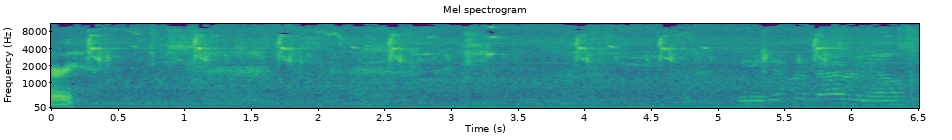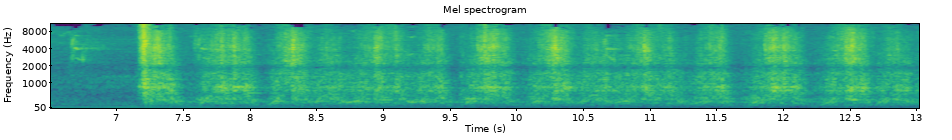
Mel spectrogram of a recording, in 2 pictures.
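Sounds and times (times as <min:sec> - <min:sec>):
car engine cranking: 0:06.6 - 0:13.0.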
